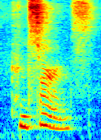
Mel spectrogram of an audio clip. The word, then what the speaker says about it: concerns: in privacy privacy and concerns we stress the second syllable concerns concerns so private concerns are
